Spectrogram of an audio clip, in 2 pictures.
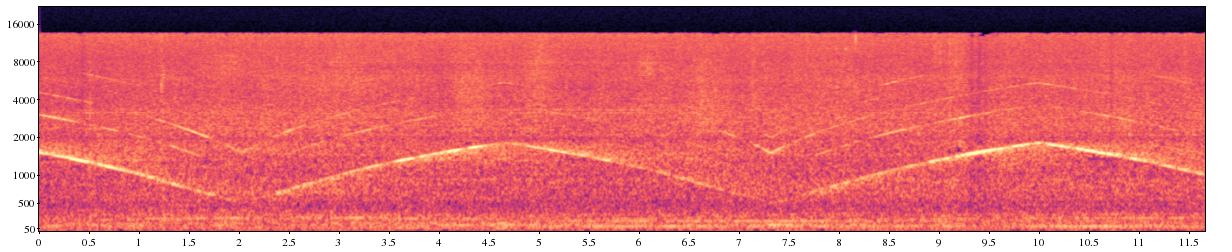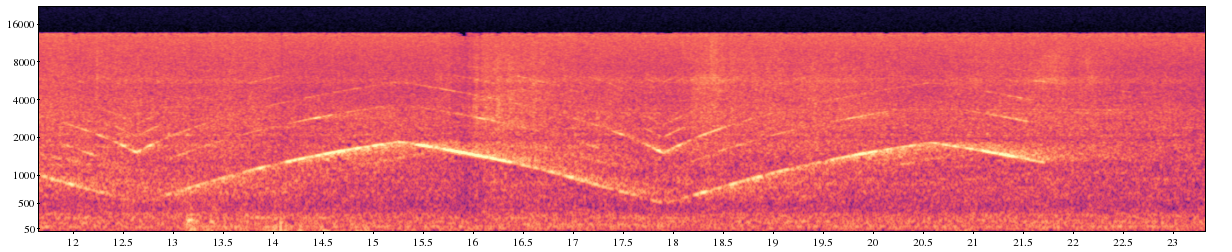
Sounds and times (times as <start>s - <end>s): Police car (siren): 0.0s - 23.3s.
